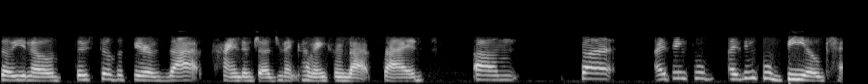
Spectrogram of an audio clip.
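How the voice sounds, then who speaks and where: A woman's unremarkable speaking voice, medium in pitch, at a fairly slow pace with ordinary pitch variation. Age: 20s. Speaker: actor and retail worker. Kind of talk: casual chat. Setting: phone call.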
